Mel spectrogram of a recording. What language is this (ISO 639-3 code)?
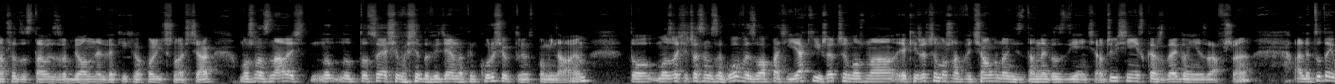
pol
